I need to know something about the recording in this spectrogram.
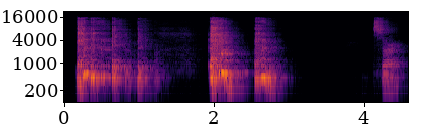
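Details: Cough interrupting a magic trick performance in a blooper reel; cough.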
